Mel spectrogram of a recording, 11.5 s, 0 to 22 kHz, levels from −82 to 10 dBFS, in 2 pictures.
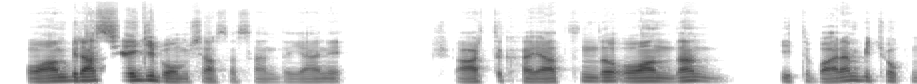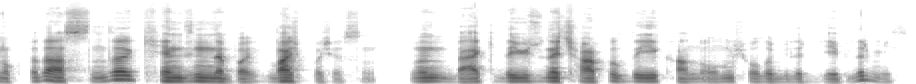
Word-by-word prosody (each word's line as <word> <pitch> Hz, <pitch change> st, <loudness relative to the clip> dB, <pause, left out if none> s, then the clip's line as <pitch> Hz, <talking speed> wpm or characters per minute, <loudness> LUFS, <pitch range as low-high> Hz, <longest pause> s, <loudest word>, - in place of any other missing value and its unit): O 100 Hz, -, +1 dB
an 120 Hz, +4 st, +5 dB
biraz 130 Hz, +1 st, +8 dB
şey 135 Hz, -, +7 dB
gibi 140 Hz, -7 st, +4 dB
olmuş 95 Hz, 0 st, -2 dB
aslında -, -, -5 dB
sende, 90 Hz, -1 st, -14 dB
yani, 95 Hz, +1 st, -8 dB, 0.5 s
ş -, -, -27 dB
artık -, -, -1 dB
hayatında 115 Hz, +5 st, +1 dB
o 105 Hz, 0 st, +3 dB
andan 115 Hz, 0 st, +4 dB, 0.3 s
itibaren 130 Hz, +2 st, 0 dB
birçok 120 Hz, -3 st, -7 dB
noktada 110 Hz, +2 st, -4 dB
aslında 115 Hz, +8 st, -2 dB
kendinle 110 Hz, -, -2 dB
ba 95 Hz, -, -7 dB
baş 115 Hz, +1 st, +1 dB
başasın -, -, -23 dB, 0.2 s
ın 110 Hz, -2 st, -7 dB
belki 95 Hz, +3 st, -5 dB
de 110 Hz, -, -4 dB
yüzüne 110 Hz, +1 st, -2 dB
çarpıldığı 105 Hz, +1 st, -5 dB
ilk 105 Hz, -1 st, -7 dB
an 95 Hz, 0 st, -9 dB
olmuş 100 Hz, +2 st, -17 dB
olabilir, 95 Hz, -1 st, -14 dB
diyebilir 140 Hz, +12 st, -12 dB
miyiz? 95 Hz, -7 st, -24 dB
110 Hz, 175 wpm, -24 LUFS, 95-115 Hz, 0.5 s, biraz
